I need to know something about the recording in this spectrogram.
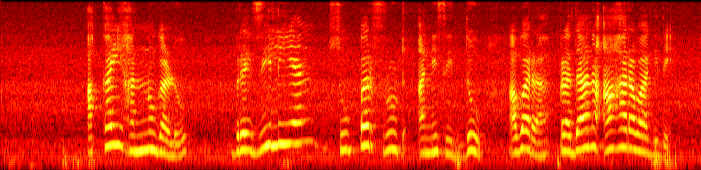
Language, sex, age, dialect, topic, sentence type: Kannada, female, 31-35, Coastal/Dakshin, agriculture, statement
